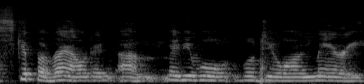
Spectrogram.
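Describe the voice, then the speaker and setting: A woman at medium pitch with audible room echo. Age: 50s. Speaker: vlogger and bible study leader. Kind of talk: casual vlog chat. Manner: halting, many fillers.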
